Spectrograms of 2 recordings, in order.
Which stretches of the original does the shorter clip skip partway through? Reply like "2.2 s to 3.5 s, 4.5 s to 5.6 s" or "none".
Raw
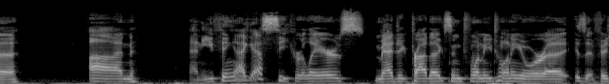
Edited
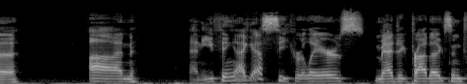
none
